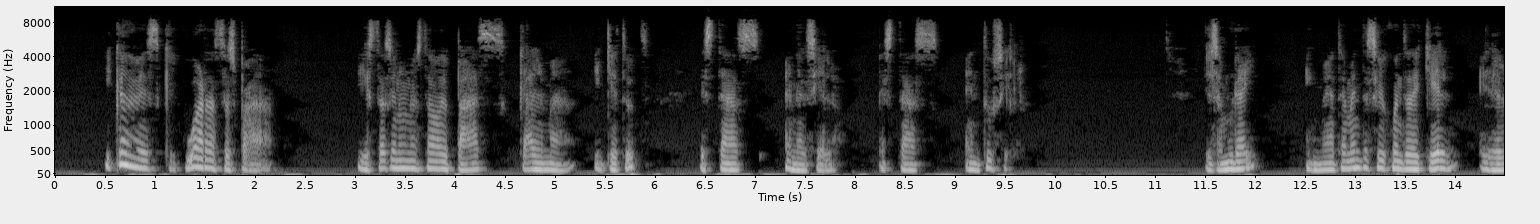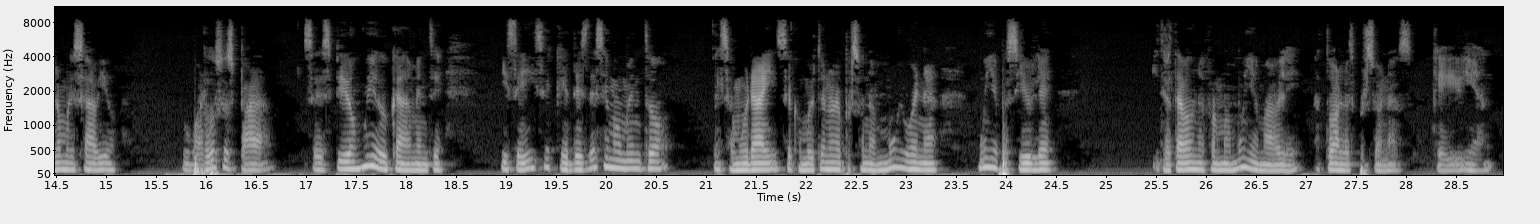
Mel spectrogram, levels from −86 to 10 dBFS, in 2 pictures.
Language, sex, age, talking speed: Spanish, male, 30-49, 155 wpm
